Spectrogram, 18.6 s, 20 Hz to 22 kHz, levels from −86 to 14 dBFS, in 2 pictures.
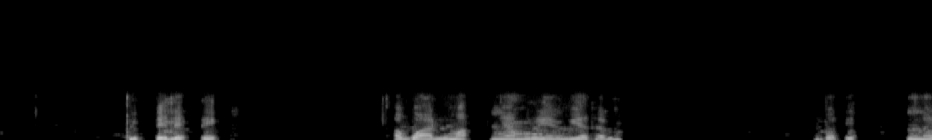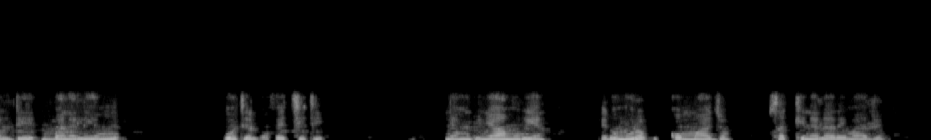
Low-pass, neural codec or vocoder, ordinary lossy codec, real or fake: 7.2 kHz; none; Opus, 24 kbps; real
